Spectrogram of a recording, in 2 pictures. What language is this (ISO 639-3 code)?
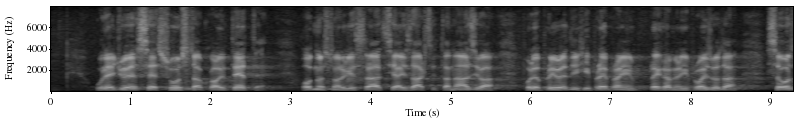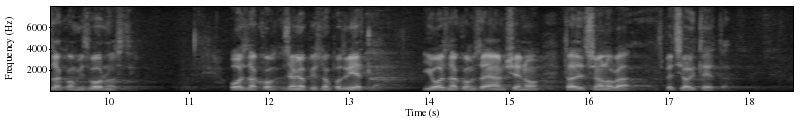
hrv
